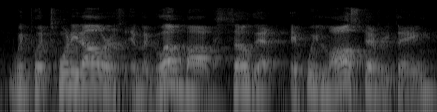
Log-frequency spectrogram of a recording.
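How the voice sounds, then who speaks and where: With an Arkansas accent, a man speaks at a moderate pace in a fairly high voice and fairly even intonation, with audible room echo and noticeable background noise. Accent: Southern US (Arkansas). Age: 60s. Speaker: podcast host. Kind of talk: casual interview chat.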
